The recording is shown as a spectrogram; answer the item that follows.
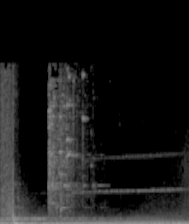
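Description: Trailer sound effect: a sharp crash about half a second in, followed by high ringing tones that fade over about a second, over a low music drone.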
